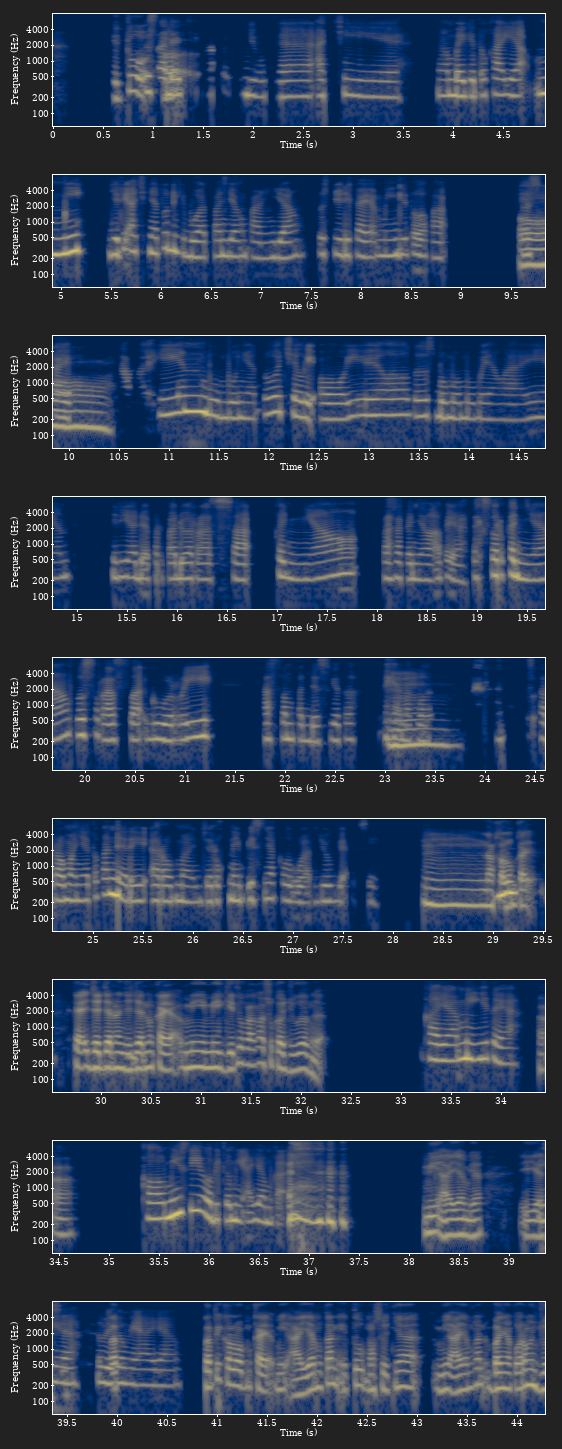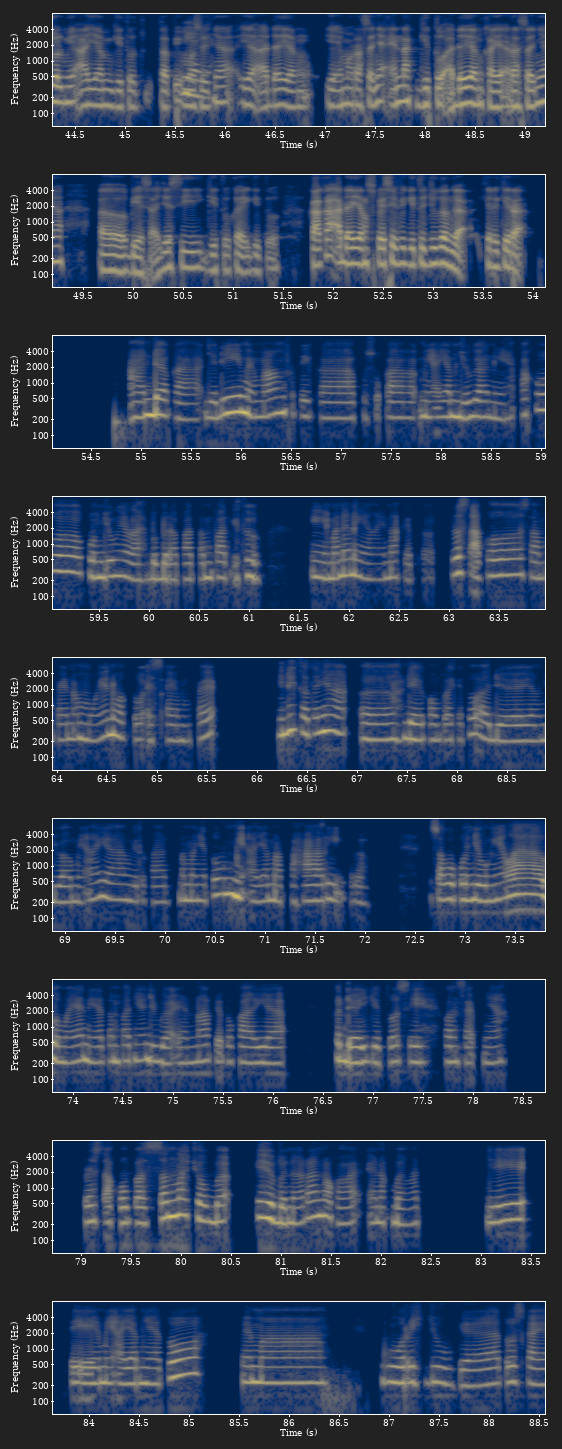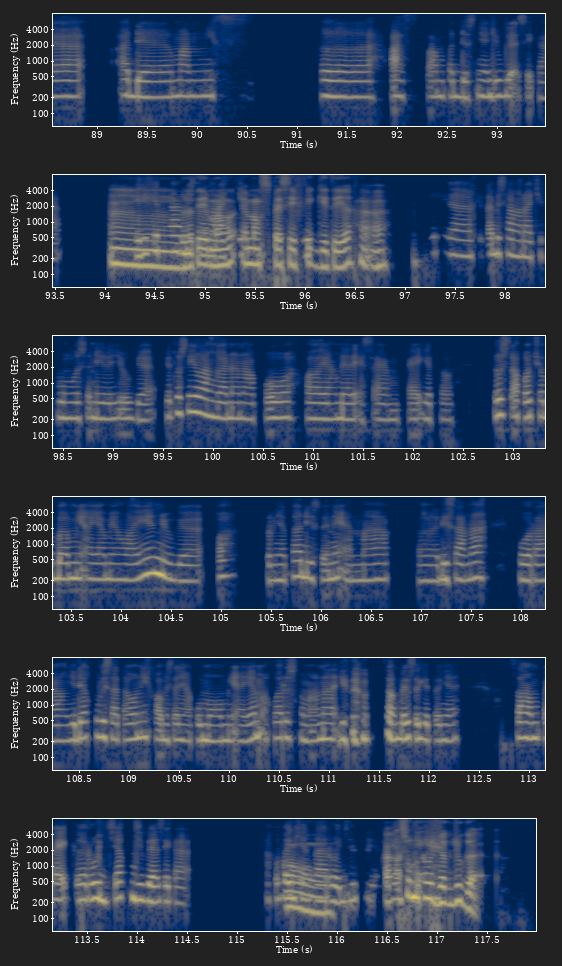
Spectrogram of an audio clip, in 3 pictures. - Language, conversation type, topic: Indonesian, podcast, Apa makanan kaki lima favoritmu, dan kenapa kamu menyukainya?
- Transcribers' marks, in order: chuckle; unintelligible speech; chuckle; tapping; laughing while speaking: "itu"; unintelligible speech; laughing while speaking: "gitu"; chuckle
